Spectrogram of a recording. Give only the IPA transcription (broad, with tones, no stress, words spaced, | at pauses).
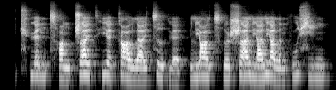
t͡ɕʰɥɛ˧˥nt͡sʰɑ˨˩ŋ ʈ͡ʂa˥ɪ̯t̪ʰjɛ˥kɑ˥˩ʊ̯ la˧˥ɪ̯t͡sɹ̩˥˩t̪ɥɛ˩ | ljɑ˥ʊ̯t͡sʰɹ̩˥˩ ʂä˥ ljä˧˥ljä˥˩la˩nfu˥ ɕi˥ŋ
